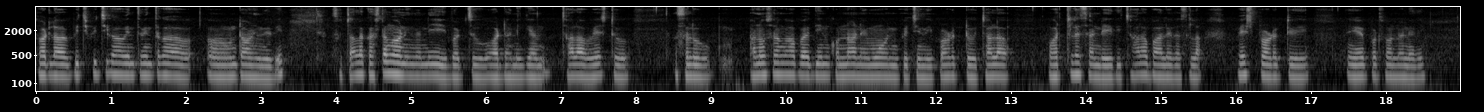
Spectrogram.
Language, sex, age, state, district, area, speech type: Telugu, male, 18-30, Andhra Pradesh, Chittoor, urban, spontaneous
